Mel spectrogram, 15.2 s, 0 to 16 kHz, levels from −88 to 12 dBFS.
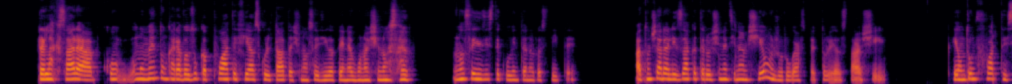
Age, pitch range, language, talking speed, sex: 20-39, 190-225 Hz, Romanian, 180 wpm, female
